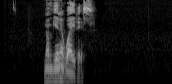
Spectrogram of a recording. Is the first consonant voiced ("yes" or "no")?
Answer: yes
